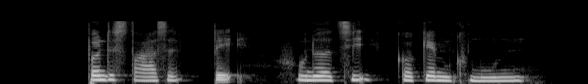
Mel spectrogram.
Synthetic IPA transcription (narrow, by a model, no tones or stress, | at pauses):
b̥ɔ̽nd̥əsd̥ʁɑsə | b̥e̝̰ː | hunɐðˠɒt͡sʰḭː | ɡ̥ɒ̰ːɡ̥en̰m̩kʰo̝muːnn̩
